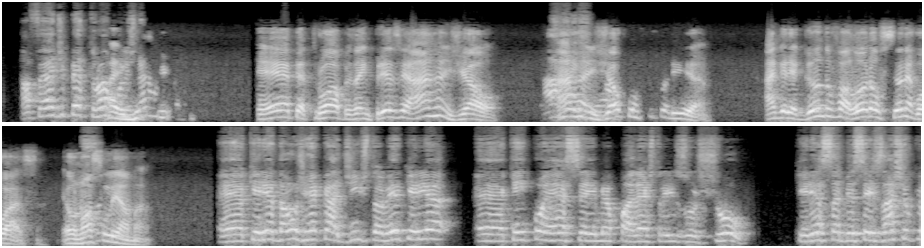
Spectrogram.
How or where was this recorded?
video call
